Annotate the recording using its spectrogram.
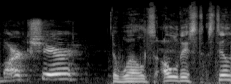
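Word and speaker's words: Berkshire: must visit destination so I've been saying it wrong this whole time Burk share it's called bark share the world's old oldest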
